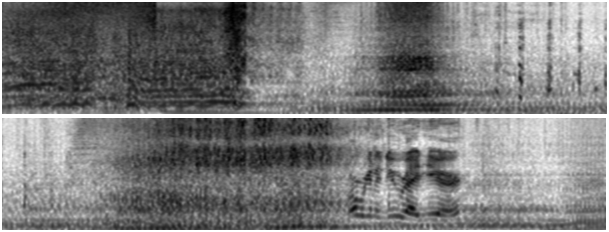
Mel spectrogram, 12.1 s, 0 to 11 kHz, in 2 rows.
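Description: C7 Corvette's 6.2-litre V8 accelerating hard, revs climbing for a couple of seconds and then cutting off sharply, followed by more engine and road noise. A man's voice comes in near the end.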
